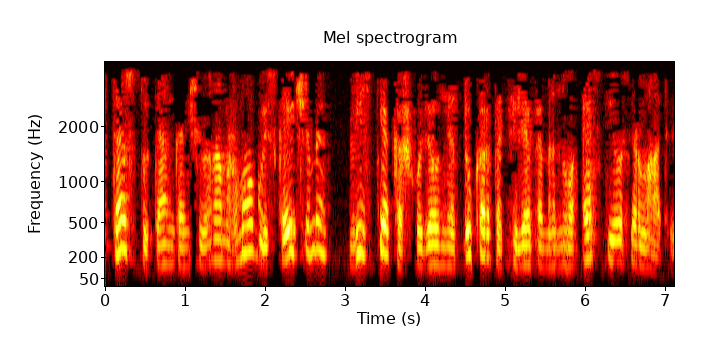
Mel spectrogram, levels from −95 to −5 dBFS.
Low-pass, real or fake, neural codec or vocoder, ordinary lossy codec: 3.6 kHz; fake; vocoder, 44.1 kHz, 128 mel bands every 256 samples, BigVGAN v2; MP3, 16 kbps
